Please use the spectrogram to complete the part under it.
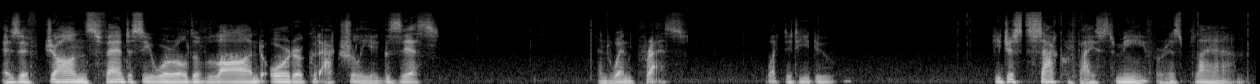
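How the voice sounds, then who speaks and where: A ruthless, devoted henchman delivers a brooding audio drama monologue. His voice is very low and he speaks slowly, leaning on deliberate pauses. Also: steady tone, exaggerated voice. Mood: bitter, brooding. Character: ruthless, loyal male follower recounting a strongman's rise.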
